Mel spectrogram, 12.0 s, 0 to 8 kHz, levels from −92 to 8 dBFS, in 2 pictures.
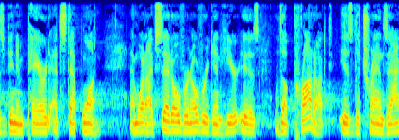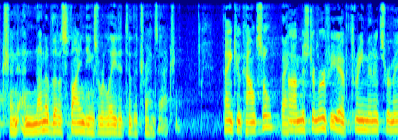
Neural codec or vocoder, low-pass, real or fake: none; 7.2 kHz; real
